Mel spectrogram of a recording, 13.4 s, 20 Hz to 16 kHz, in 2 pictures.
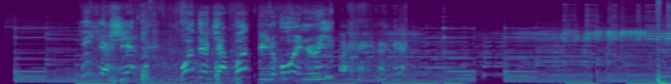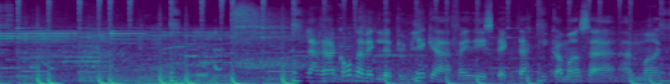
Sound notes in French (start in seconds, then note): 2.7 klaxons; 3.4 rires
